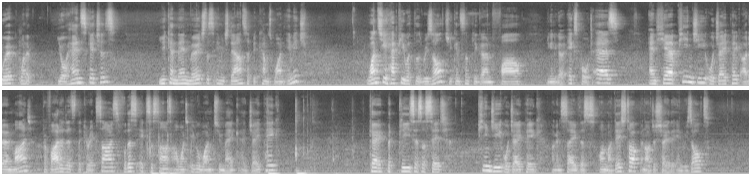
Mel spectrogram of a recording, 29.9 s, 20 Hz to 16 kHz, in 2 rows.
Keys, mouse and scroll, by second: 3.9 click, 4.8 click, 9.9 click, 11.5 click, 13.6 click, 17.9 BackSpace, 18.1 BackSpace, 18.3 BackSpace, 20.3-21.5 typing, 24.1 click, 24.9 click, 27.2 click, 27.9 click, 29.0 click, 29.6 click.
